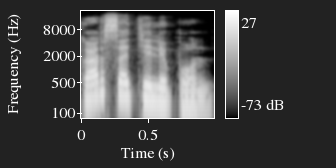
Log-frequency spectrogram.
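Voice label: "карса телепон", Komi, female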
